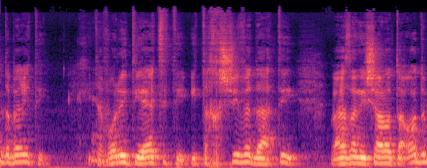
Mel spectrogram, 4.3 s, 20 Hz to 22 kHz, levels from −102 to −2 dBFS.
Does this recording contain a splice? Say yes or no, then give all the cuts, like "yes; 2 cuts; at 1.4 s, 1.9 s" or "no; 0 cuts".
yes; 1 cut; at 3.1 s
